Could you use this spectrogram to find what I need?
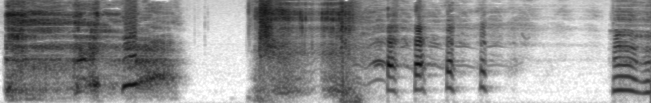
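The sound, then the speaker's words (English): A rough cough bursts out in the middle, followed by a few quick clicking throat sounds, with short bits of vocal noise before and after. “When you coughed, two little tentacles shot out of your mouth and adjusted wait your just microphone.”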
